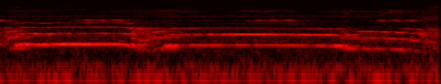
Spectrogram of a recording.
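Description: A rooster crows once nearby in a backyard flock with hens and chicks, a clear drawn-out cock-a-doodle-doo with a rising then sustained tone over low background hum.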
